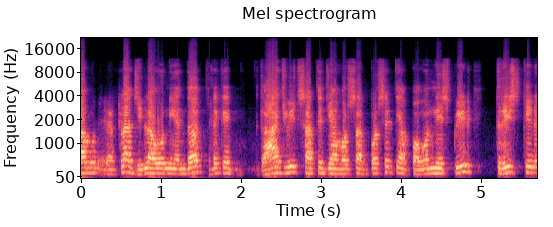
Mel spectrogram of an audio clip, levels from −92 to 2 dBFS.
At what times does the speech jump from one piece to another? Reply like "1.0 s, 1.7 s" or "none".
1.6 s

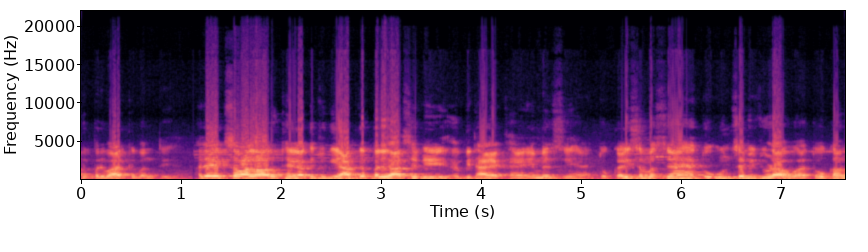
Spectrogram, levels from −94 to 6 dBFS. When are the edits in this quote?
1.2 s

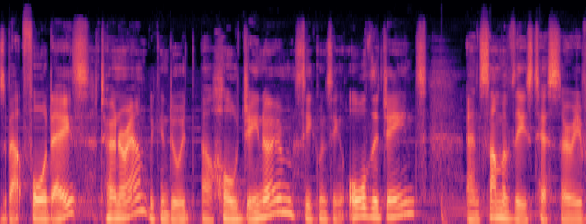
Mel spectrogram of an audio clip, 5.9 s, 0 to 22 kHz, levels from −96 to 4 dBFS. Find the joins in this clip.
3.0 s, 4.6 s

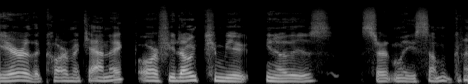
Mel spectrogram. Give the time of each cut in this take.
1.3 s

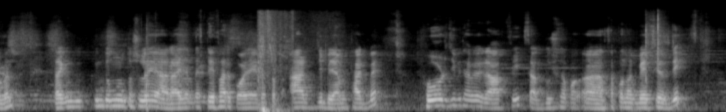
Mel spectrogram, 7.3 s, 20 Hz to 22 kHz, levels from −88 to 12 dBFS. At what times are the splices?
2.7 s

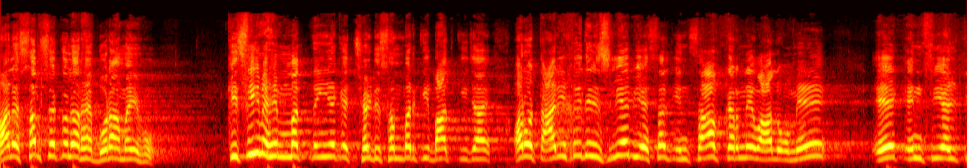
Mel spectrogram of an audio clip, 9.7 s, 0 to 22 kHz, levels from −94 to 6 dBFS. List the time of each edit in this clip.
none

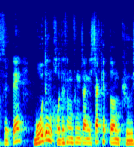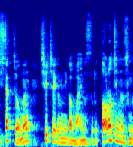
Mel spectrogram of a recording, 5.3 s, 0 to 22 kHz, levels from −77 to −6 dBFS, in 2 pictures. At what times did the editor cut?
none

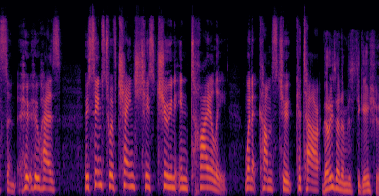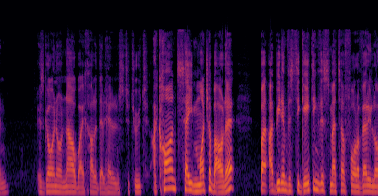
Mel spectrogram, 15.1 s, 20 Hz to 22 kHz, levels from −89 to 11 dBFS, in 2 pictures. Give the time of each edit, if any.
6.4 s, 10.6 s

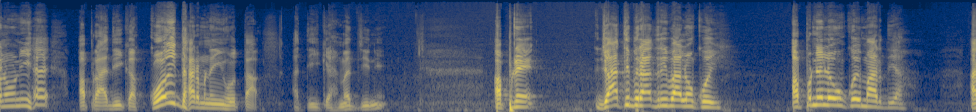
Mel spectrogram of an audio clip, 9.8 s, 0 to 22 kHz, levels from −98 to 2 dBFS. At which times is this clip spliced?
none

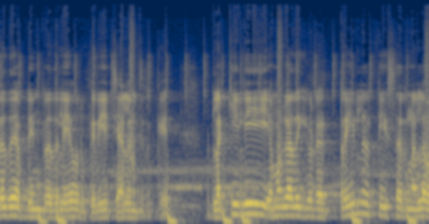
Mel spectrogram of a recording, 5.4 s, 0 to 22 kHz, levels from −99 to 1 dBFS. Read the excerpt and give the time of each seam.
none

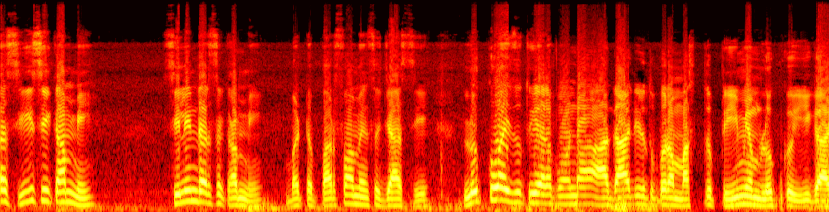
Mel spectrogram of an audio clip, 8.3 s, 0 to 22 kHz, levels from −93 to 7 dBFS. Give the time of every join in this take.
none

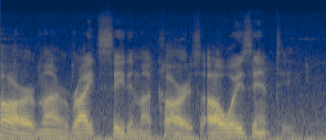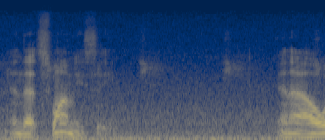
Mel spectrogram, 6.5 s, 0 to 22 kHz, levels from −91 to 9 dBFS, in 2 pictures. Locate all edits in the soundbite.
none

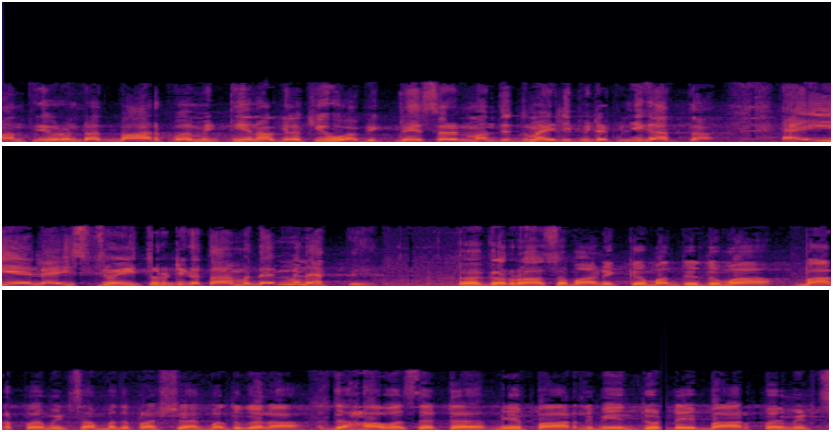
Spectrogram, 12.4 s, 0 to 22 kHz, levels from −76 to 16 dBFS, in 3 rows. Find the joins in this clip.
6.1 s, 8.0 s, 9.8 s

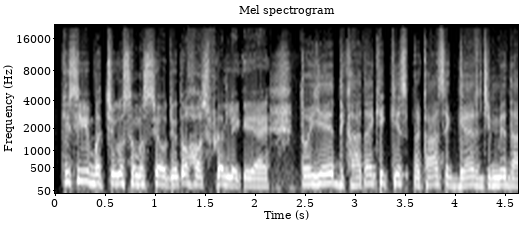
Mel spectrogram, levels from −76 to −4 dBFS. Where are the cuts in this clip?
2.3 s

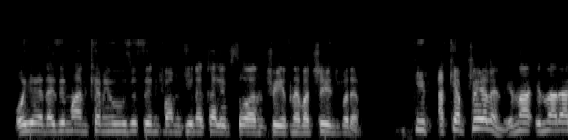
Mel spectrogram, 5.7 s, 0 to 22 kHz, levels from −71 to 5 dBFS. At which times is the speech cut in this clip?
2.6 s, 4.1 s

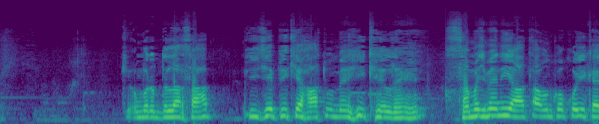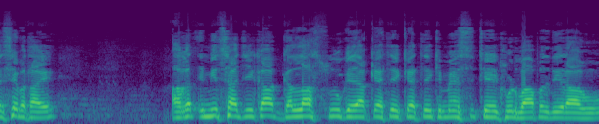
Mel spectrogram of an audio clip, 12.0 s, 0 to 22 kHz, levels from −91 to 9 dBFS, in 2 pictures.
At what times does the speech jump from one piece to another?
2.3 s, 4.4 s

